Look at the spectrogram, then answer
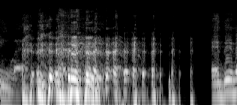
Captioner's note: hosts chuckle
